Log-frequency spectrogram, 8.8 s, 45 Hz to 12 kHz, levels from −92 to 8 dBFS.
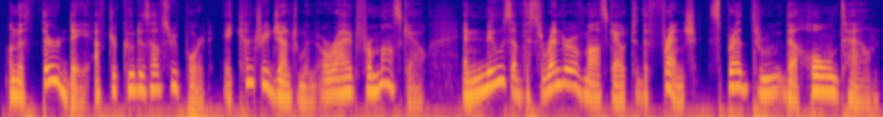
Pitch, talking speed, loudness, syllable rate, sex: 150 Hz, 190 wpm, -19 LUFS, 5.2 syllables/s, male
